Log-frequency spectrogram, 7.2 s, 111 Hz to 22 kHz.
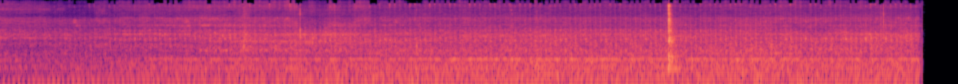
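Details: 2010 Toyota Hilux Vigo Double Cab Prerunner, 2.5 VN Turbo diesel 2KD 144hp, manual, odometer 198,xxx: warm idle with smooth low rumble, no knocks or misses, then shut off; normal idle.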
